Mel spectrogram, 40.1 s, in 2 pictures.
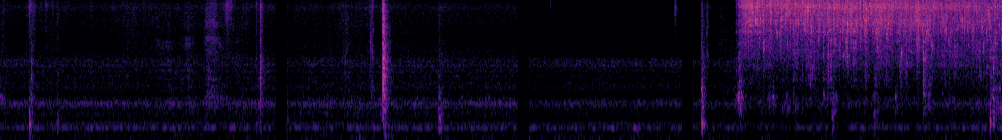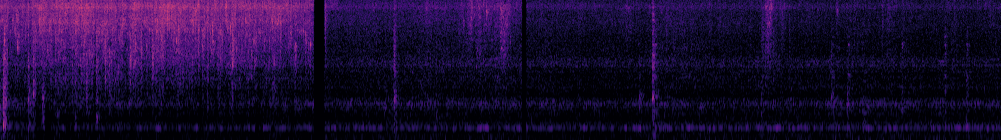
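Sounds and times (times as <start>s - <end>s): onions sizzling in a frying pan: 14.7s - 27.6s, 28.2s - 30.5s.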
